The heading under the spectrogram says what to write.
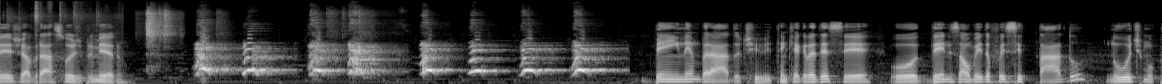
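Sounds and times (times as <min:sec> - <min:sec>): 
speech: 0:00.0 - 0:01.6, 0:06.6 - 0:11.6
dog barking: 0:01.9 - 0:06.3.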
